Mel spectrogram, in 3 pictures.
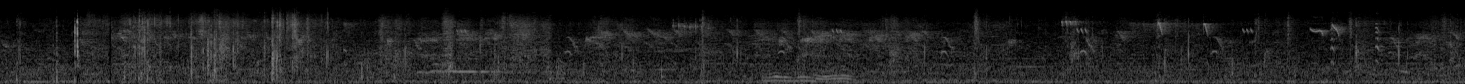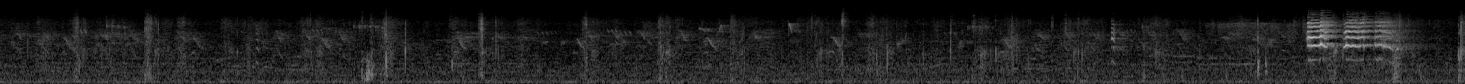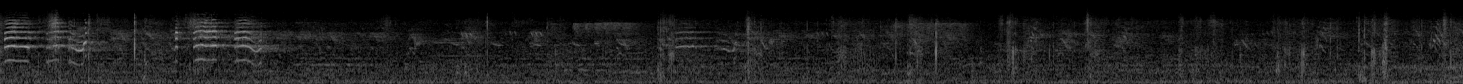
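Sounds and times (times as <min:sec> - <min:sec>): birds chirping: 0:00.0 - 0:43.9
bird calling loudly: 0:27.7 - 0:30.2.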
